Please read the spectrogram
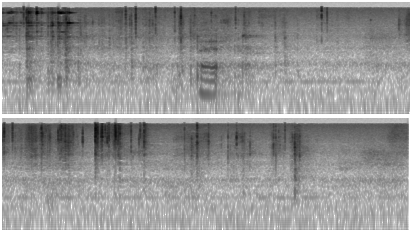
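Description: Faint crinkling of plastic-wrapped candy and light clicks of small items being handled and set into a woven gift basket, in scattered short bursts.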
